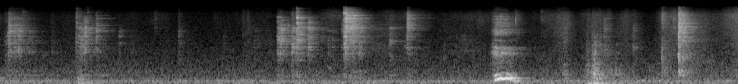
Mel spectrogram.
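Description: Metal clinks and clanks from a home weight bench: the weight plates and steel frame knock as its arm and leg-extension attachments are worked, about six sharp knocks in all.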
